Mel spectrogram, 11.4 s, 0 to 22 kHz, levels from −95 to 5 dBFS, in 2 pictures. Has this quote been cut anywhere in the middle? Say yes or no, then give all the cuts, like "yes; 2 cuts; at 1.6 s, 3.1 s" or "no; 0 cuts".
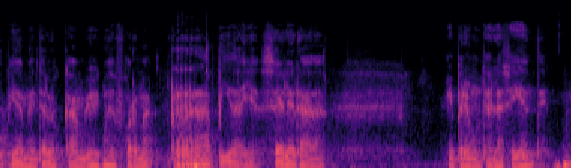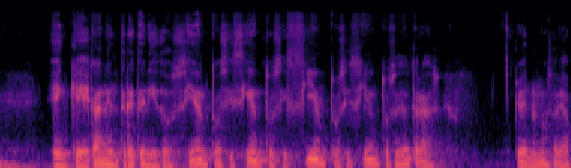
yes; 3 cuts; at 1.0 s, 6.6 s, 9.6 s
